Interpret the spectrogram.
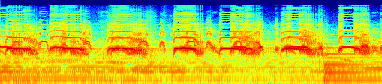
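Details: Red-crowned crane in Hokkaido in mid-winter, giving advertisement calls of the courtship season: loud, ringing bugled notes, about one per second in a steady series, over a faint low hum.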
